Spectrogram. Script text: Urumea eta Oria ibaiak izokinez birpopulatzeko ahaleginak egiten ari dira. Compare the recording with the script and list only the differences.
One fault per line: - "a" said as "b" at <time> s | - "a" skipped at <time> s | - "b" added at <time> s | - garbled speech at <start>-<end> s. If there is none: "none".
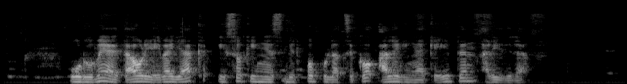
none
